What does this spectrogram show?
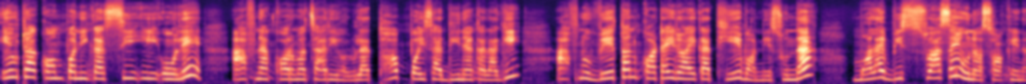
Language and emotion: Nepali, surprised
